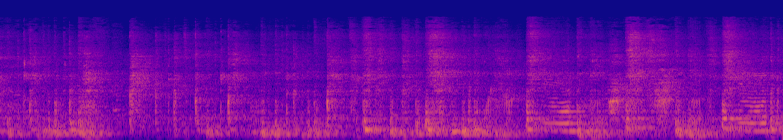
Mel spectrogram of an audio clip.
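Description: Human beatboxing into a handheld microphone over a PA: a steady run of drum-like kick and snare sounds made with the mouth, joined about five seconds in and again near the end by wavering pitched vocal sounds.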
